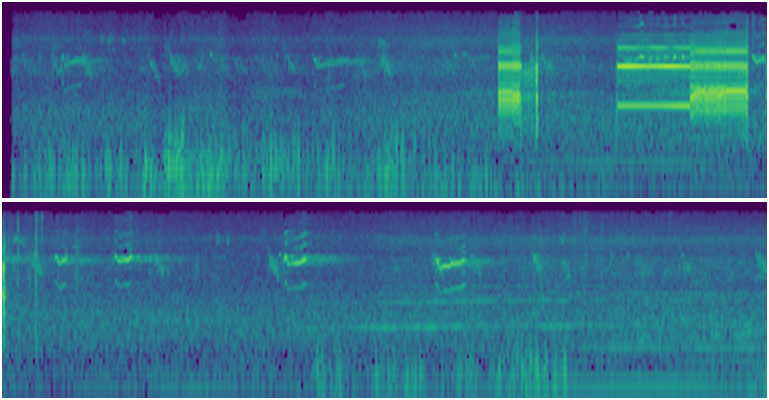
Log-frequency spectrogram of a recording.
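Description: Small birds chirping repeatedly over a low rumble. About five seconds in comes a brief loud pitched blast, then a steady tone lasting a little over a second, the loudest sounds here.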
